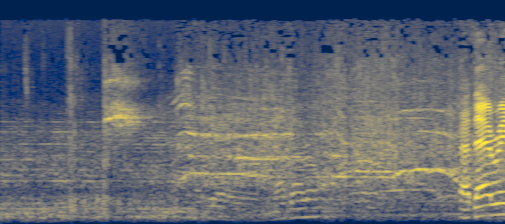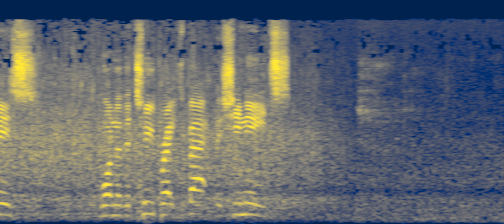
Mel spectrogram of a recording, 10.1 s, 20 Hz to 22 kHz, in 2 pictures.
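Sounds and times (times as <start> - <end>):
stadium crowd ambience: 0.0 - 10.0
man commentating: 6.0 - 8.0.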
